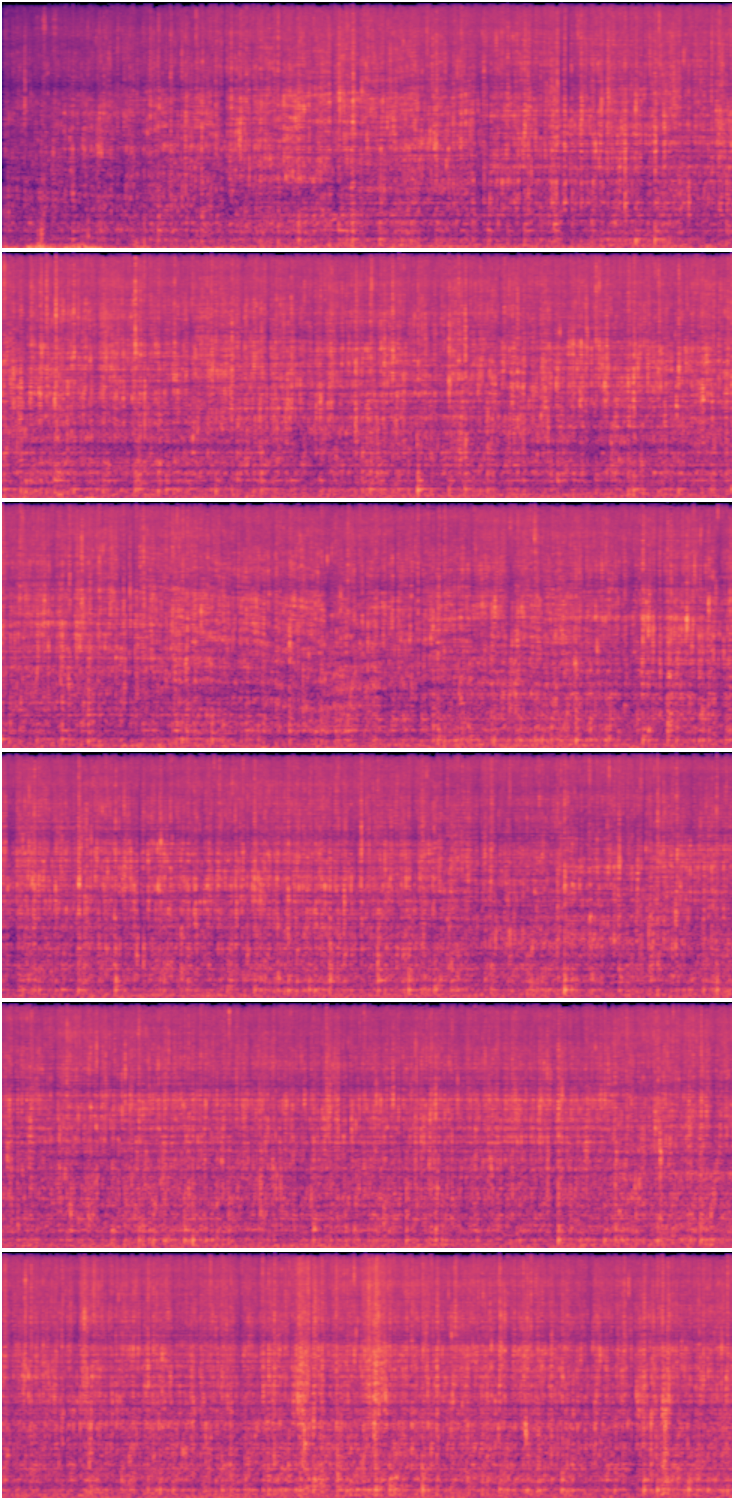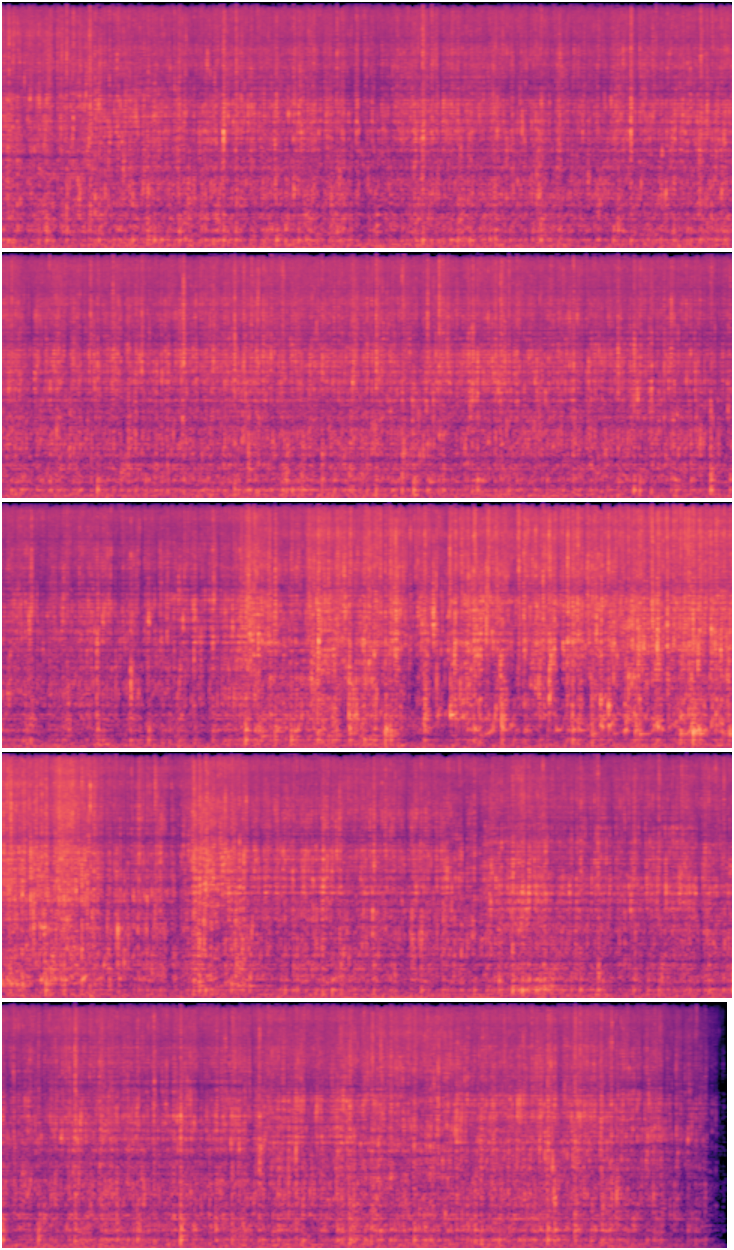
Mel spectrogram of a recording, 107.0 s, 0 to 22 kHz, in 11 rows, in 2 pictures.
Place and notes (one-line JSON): {"title": "madonna del lago, water source fountain", "date": "2009-07-15 10:34:00", "description": "a water fountain providing water from a natural water source\nsoundmap international: social ambiences/ listen to the people in & outdoor topographic field recordings", "latitude": "44.12", "longitude": "7.99", "altitude": "1025", "timezone": "Europe/Berlin"}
